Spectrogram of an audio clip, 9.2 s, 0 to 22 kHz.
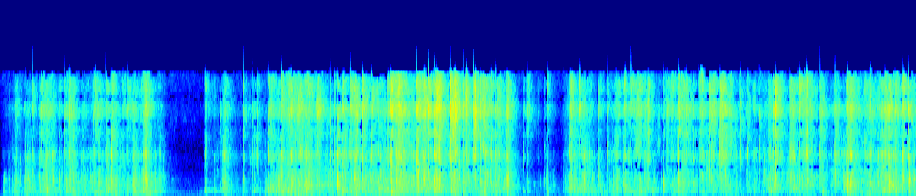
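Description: A full Maruchan instant ramen packet, plastic film over a dry noodle block and lying flat on a wooden table, is scratched and crinkled with fingertips. The result is dense, bright, crackling plastic crinkles with no low end, broken by a brief near-silent pause around 2 seconds and a short dip around 5.5 seconds before the crinkling resumes.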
